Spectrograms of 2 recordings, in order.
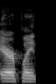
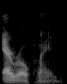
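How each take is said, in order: First: The word is said with two syllables. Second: The word is said with three syllables. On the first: The speaker calls it wrong. "it's not airplane" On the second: The speaker calls it right. "it's aeroplane"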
